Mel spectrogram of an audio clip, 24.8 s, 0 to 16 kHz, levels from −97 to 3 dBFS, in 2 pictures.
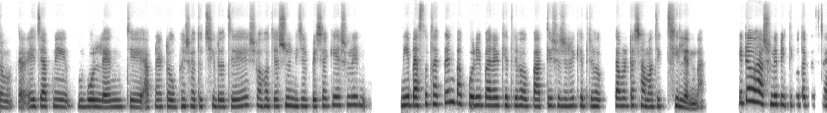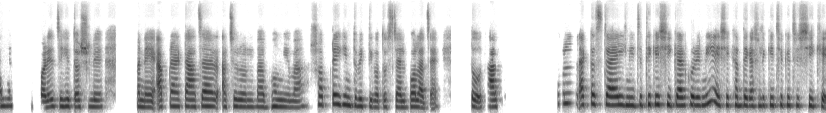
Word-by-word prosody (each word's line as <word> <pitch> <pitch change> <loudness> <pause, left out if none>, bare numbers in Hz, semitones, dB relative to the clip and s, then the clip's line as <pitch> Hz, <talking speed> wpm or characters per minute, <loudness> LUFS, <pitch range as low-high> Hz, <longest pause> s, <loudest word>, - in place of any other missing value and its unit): চমৎকার 205 -2 -5
এই 225 - +3
যে 235 - +2
আপনি 225 0 -4 0.5
বললেন 210 -2 +3 0.3
যে, - - 0 0.2
আপনার 215 +1 -7
একটা 220 0 -2
অভ্যেস 230 +2 -2
হয়তো 225 0 -2
ছিল 240 -3 -3 0.2
যে 225 - +1 0.3
সহজে 235 -1 -2
আসলে 255 +2 +2
নিজের 235 0 -1
পেশাকে 240 +3 -1
আসলে 275 0 -2 0.7
নিয়ে 275 +1 +5
ব্যস্ত 265 0 +4
থাকতেন 300 +5 0
বা 315 - +3
পরিবারের 265 -1 +4
ক্ষেত্রে 255 -1 0
হোক 235 -1 +1
বা 235 - +3
আত্মীয় 245 +2 -4
স্বজনের 240 -1 -1
ক্ষেত্রে 250 -1 -1
হোক 220 -1 -1 0.2
তেমন 245 -1 +2
একটা 255 0 -3
সামাজিক 230 -1 -1
ছিলেন 215 -9 +2
না। - - -7 0.6
এটাও 405 +3 +5
আসলে 295 -1 +2
ব্যক্তিগত 275 0 -4
একটা 275 +1 -20
স্টাইলের 240 -1 -2
মধ্যে 220 - -36
পড়ে 195 +2 +2
যেহেতু 230 -1 +1
আসলে 220 0 -2 0.6
মানে 215 -2 0 0.2
আপনার 230 +2 -3
একটা 230 -1 -1
আচার-আচরণ 225 -1 0
বা 215 - -1
ভঙ্গিমা 215 -3 0 0.3
সবটাই 280 +1 +1
কিন্তু 260 -2 +2
ব্যক্তিগত 220 -3 -2
স্টাইল 205 -1 -1
বলা 215 -3 +3
যায়। - - -7 0.5
তো - - +1 0.3
আ - - +8 1.0
full 325 0 -1 0.2
একটা 280 +2 +1
স্টাইল 275 -2 +5 0.2
নিজে 260 +1 0
থেকে 290 0 +4
স্বীকার 265 -2 +5
করে 270 -1 +5
নিয়ে 360 +3 +1 0.2
সেখান 265 0 0
থেকে 250 -1 +4
আসলে 255 +1 -3
কিছু, 260 +1 -1
কিছু 260 0 -1
শিখে 245 -1 +1
240 Hz, 170 wpm, -23 LUFS, 225-270 Hz, 1.0 s, আ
